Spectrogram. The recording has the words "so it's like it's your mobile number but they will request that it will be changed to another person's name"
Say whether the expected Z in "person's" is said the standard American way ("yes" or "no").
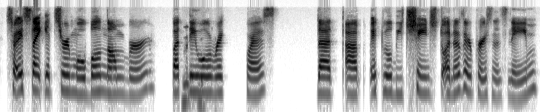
no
